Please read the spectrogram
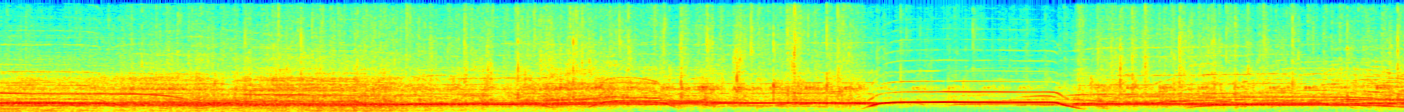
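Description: Club crowd cheering and screaming as the song ends, many high-pitched screams overlapping over clapping. About seven seconds in, one long scream, held for over a second, is the loudest sound.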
